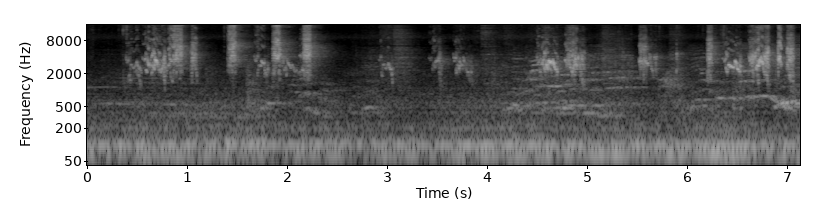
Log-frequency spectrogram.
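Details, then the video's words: Budgerigars chatter in quick, scratchy chirps and squawks, coming in bursts several times a second, over a steady low indoor hum. "The chirping of birds.# বদ্রি পাখি"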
